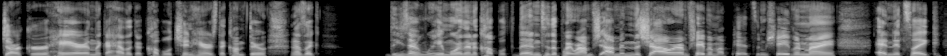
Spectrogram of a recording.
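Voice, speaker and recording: A woman's voice: medium pitch, fast, clean tone, no room sound, clean studio sound. A woman guest on a podcast, speaking frankly and casually, swearing freely and filling her talk with "like". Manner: blunt, profane, talks with lots of "like". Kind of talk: candid casual conversation.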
